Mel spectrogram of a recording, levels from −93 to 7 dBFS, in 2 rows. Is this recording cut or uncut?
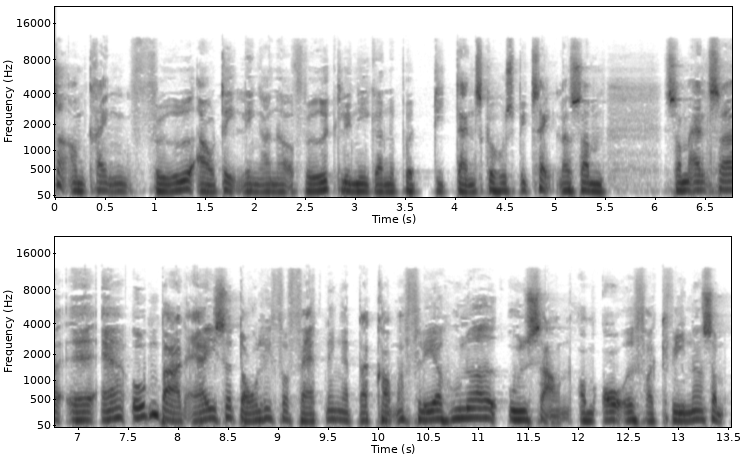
cut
